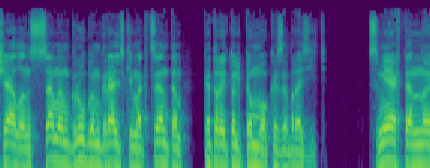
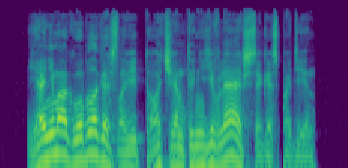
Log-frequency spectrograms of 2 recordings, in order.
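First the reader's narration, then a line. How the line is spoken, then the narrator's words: Quiet. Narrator (Russian): тихо проговорил он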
